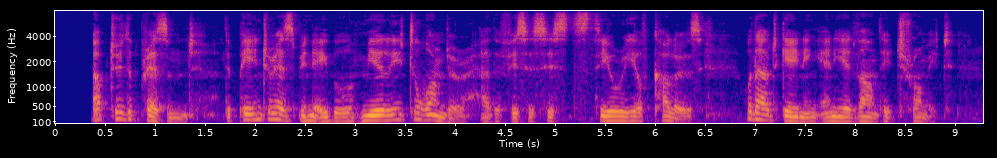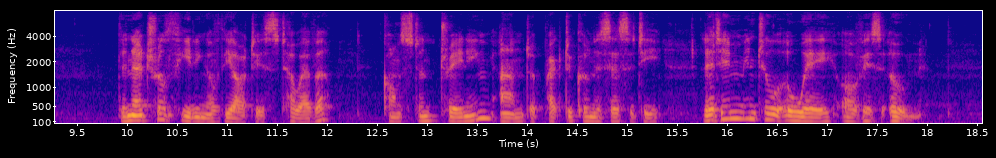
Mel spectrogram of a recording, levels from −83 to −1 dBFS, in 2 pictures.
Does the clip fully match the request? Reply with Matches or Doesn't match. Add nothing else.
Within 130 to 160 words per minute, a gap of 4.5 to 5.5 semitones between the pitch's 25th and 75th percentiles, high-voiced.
Doesn't match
